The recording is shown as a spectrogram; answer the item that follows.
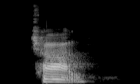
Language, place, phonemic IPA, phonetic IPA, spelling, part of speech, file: Hindi, Delhi, /t͡ʃʰɑːl/, [t͡ʃʰäːl], छाल, noun, LL-Q1568 (hin)-छाल.wav
- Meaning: skin, bark, rind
